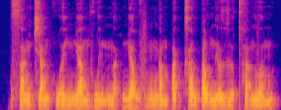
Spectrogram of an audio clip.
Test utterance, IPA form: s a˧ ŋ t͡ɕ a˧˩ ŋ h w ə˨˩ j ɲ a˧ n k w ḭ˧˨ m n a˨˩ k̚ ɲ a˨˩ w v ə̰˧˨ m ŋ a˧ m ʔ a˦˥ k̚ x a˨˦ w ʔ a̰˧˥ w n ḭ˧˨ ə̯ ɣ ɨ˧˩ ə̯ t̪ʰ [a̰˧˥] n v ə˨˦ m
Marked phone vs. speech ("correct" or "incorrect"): correct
